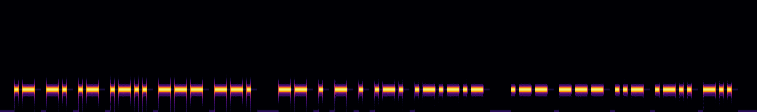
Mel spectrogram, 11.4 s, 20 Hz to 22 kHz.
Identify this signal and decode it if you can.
Morse code, heard as a keyed tone, about 20 wpm, 750 Hz. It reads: ANALOG METER. WOULD
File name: cwa / W1AW-Level3 / 20WPM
